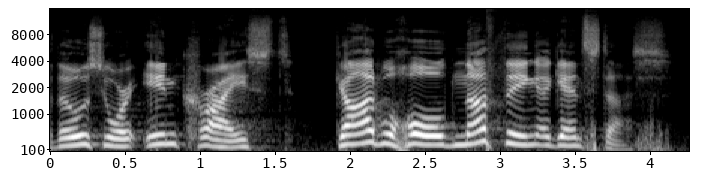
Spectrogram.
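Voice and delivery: loud, high, driving sermon voice; full-force preaching. Acted. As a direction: preach it out with fire. Preaching climax.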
